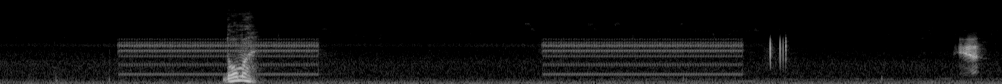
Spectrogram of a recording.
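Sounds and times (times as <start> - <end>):
low hum: 0.0 - 10.0
telephone ringing: 1.2 - 3.4, 5.4 - 7.9
speech: 2.2 - 2.7.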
